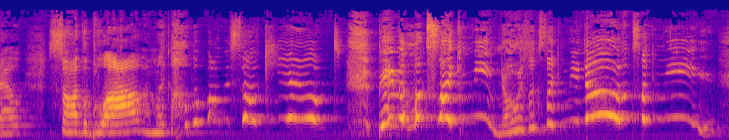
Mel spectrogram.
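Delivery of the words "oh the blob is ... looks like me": much higher, slow, laughing squeal; gushing over baby. Retold or imitated. Mom arguing with her husband over the sonogram, giddy squeal. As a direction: coo over the blob like a giddy new mom.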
